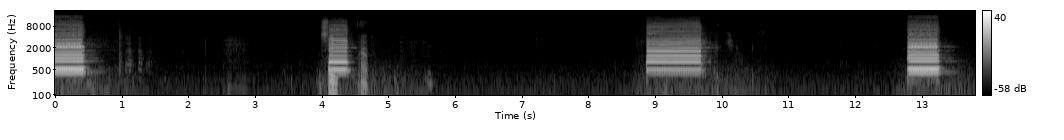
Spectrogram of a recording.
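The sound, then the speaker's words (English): Car horns honk in four separate loud blasts from a group of friends in a beep club. Each is a bright, steady, harmonic beep lasting under a second, with pauses of a few seconds between them and a faint voice briefly heard. “she invites her friends, and they have a beep club, and they beep.”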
